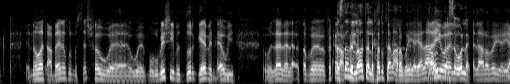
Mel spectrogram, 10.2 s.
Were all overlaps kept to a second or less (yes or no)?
no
